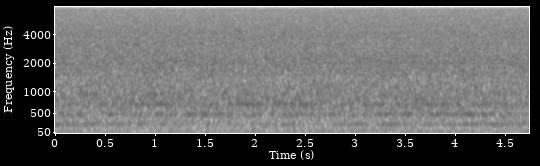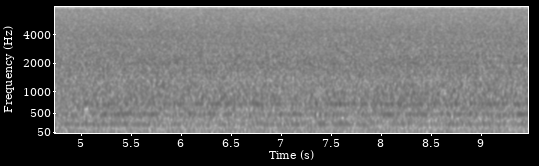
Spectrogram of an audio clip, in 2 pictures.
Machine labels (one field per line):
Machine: fan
